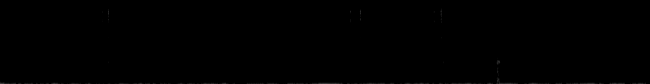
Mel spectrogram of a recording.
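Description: Faint computer mouse clicks over near silence: a single click about a second in, then two quick double-clicks and a last click near the end, as a screen share is set up.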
